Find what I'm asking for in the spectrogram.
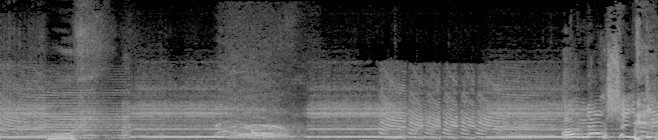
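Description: A loud, blaring alarm sound effect of sustained horn- and whistle-like tones, broken up by warbling, sliding pitches that rise and fall, sounded for several seconds to announce a home entertainment prize bundle with a TV, soundbar and tablet.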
